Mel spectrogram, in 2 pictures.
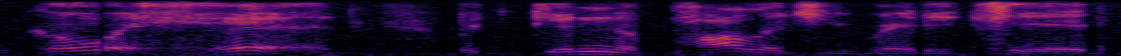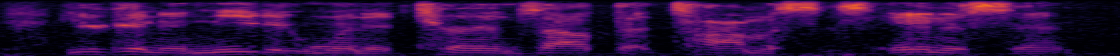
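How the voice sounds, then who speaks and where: An actor playing a wry, confident, commanding amateur detective in a 1940s radio crime drama. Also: male voice, medium pitch, natural voice. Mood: dry confidence. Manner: wry, quick-witted, commanding. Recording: noisy old 1940s radio recording.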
